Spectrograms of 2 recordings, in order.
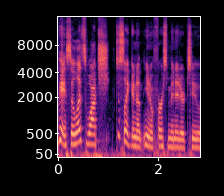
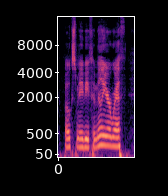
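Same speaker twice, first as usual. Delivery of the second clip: usual speaking voice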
